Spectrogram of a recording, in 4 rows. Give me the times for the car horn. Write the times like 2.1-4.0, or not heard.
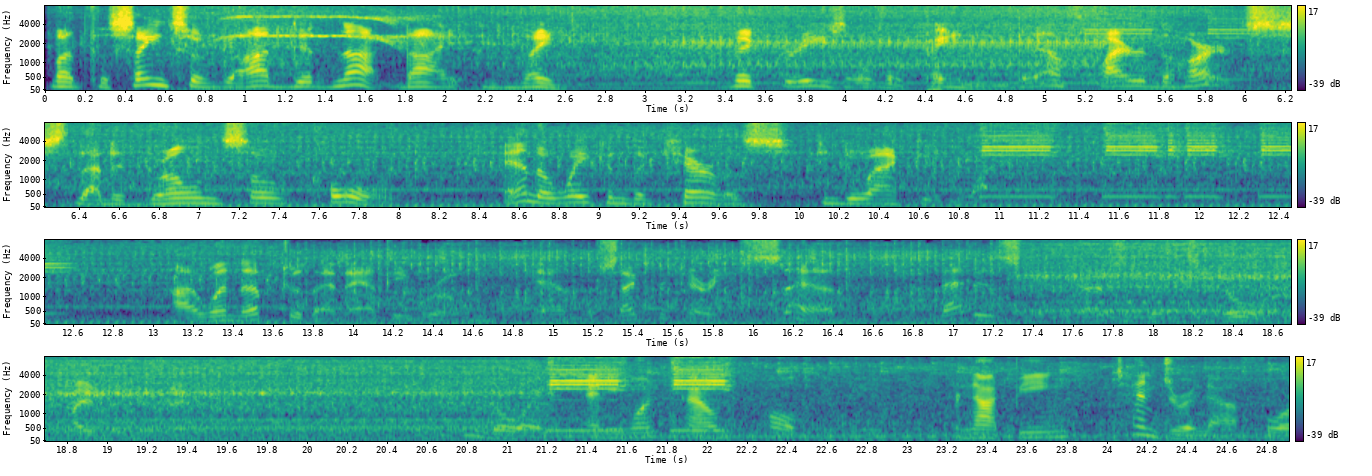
5.2-6.2, 10.8-12.7, 21.1-22.1.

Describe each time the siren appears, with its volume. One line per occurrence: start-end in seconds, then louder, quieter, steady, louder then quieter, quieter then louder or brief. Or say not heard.
not heard.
